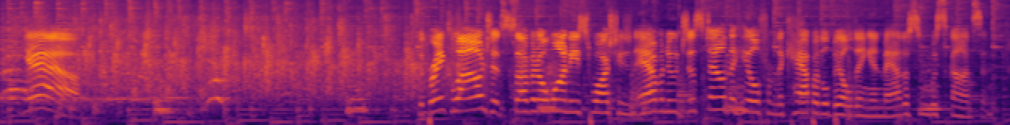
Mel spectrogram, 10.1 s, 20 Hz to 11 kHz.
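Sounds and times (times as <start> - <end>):
audience whoops: 0.0 - 2.4
live audience clapping and cheering at a lounge in Madison, Wisconsin: 0.0 - 5.8
speech: 4.2 - 10.0.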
